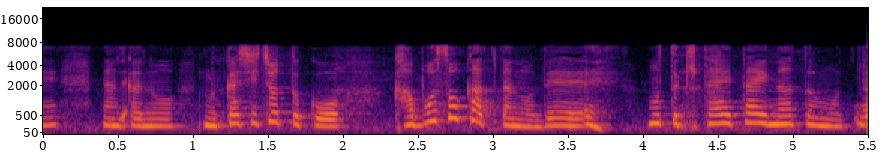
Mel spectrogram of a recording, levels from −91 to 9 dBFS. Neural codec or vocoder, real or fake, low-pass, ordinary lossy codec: none; real; 7.2 kHz; none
